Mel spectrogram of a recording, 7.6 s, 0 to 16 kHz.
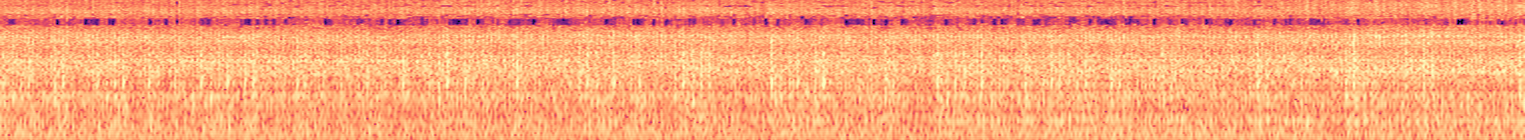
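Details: Swan X 165F Chinese single-cylinder diesel idling on a 50% used motor oil / 50% diesel mix; steady, even low thump. Earlier bucking and stumbling seemed to clear after it transitioned to the mix, and it now runs smoothly.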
